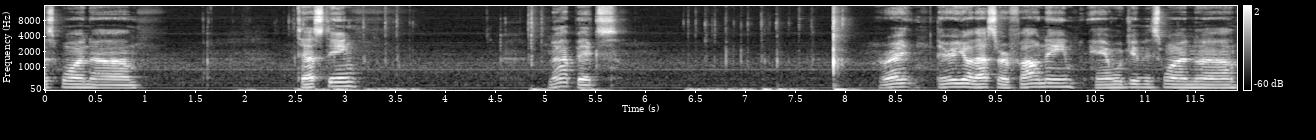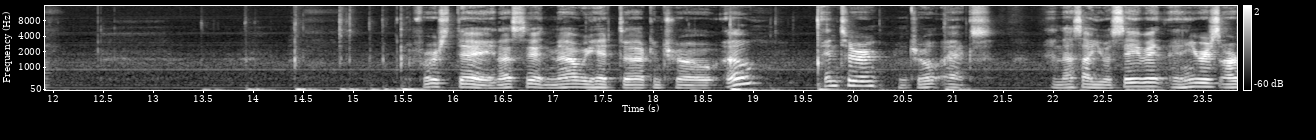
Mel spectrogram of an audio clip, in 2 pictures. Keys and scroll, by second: 2.5-4.0 typing, 5.3-7.9 typing, 13.5 1, 15.0-16.0 typing, 18.7 ctrl+o, 19.6 Return, 20.9 ctrl+x, 22.7 Down, 22.9 Down.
